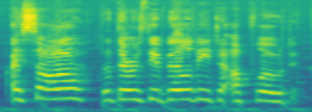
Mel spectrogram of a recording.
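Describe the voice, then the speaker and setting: A young adult woman chatting casually in a giggly, animated, self-deprecating way, as if telling stories to viewers. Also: high-pitched, fast talker. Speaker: YouTube artist telling personal stories. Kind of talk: casual rambling chat over speedpaint. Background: background music.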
